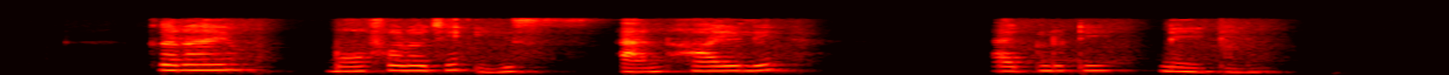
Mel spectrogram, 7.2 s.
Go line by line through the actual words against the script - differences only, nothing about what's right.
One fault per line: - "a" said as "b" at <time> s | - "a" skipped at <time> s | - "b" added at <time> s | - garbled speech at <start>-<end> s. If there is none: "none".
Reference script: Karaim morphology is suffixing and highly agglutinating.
- "suffixing" skipped at 3.0 s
